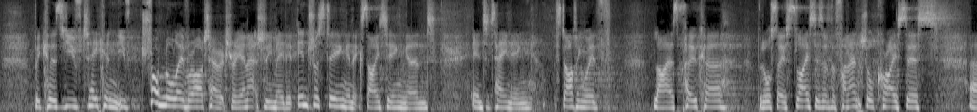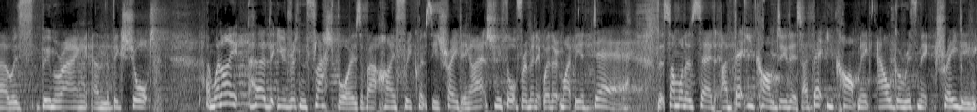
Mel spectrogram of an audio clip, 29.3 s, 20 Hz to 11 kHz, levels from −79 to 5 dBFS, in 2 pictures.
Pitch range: 165-200 Hz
